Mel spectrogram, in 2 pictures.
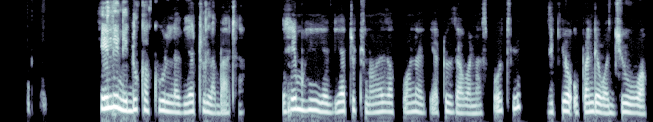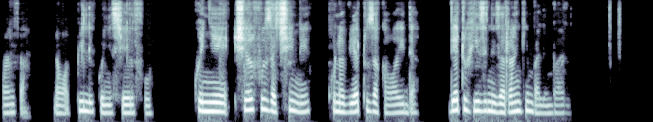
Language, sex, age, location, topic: Swahili, female, 25-35, Nairobi, finance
